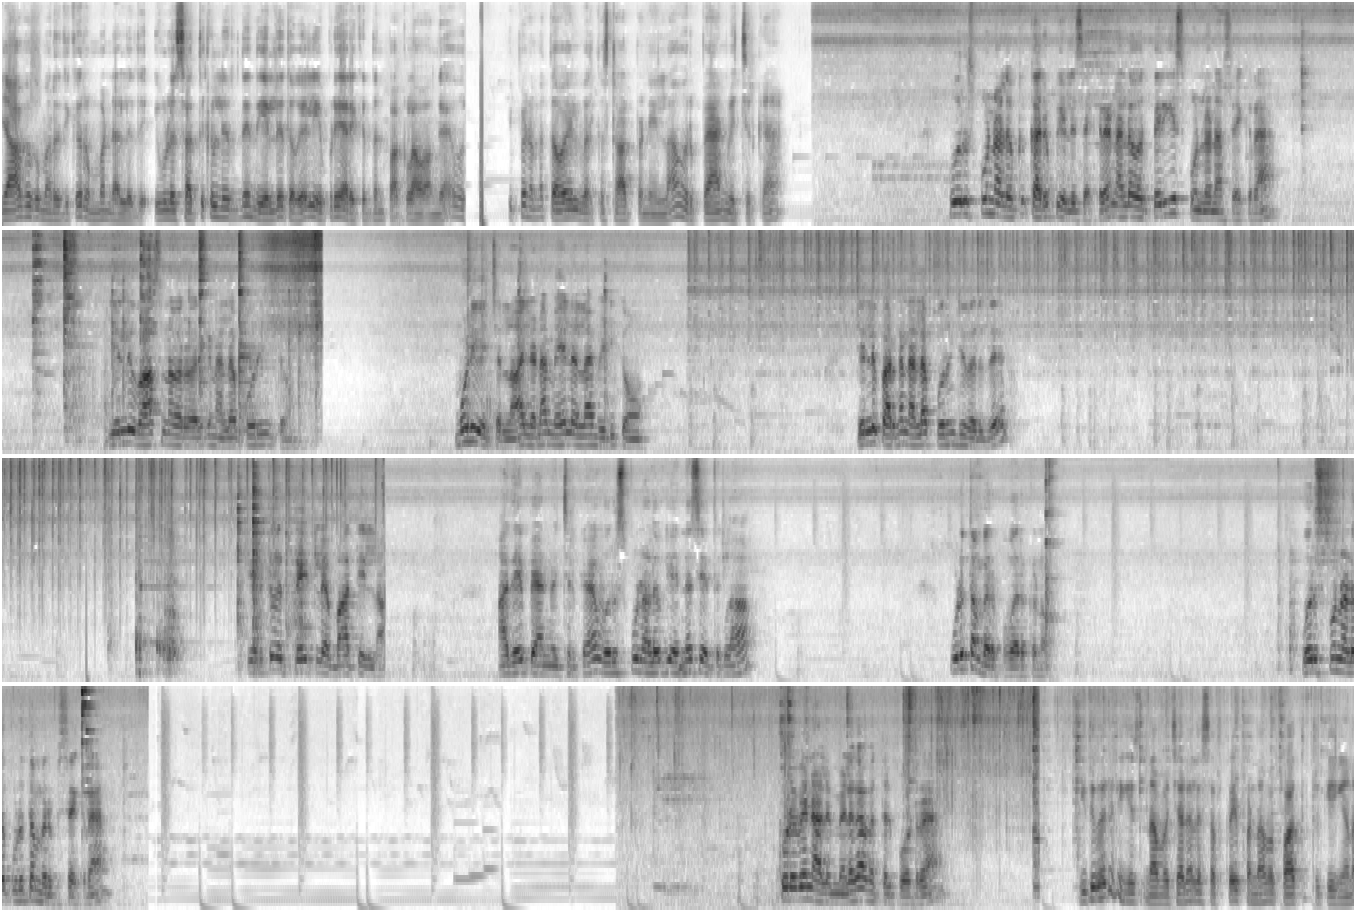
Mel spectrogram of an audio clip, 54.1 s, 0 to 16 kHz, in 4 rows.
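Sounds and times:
seeds crackling in a pan: 8.1s - 30.9s, 38.5s - 42.0s, 46.7s - 54.0s.

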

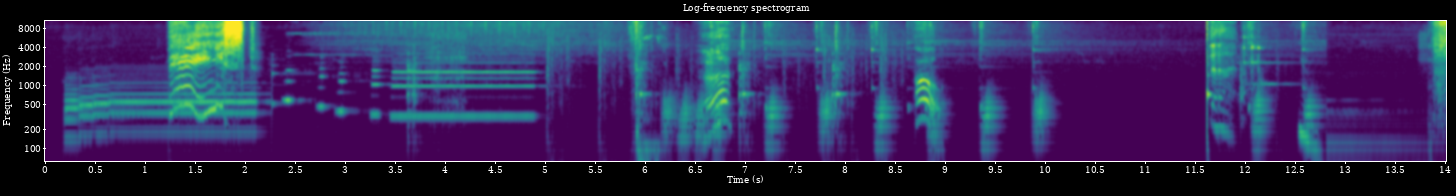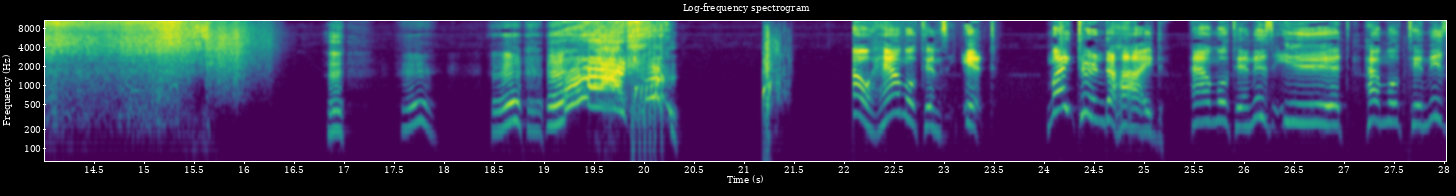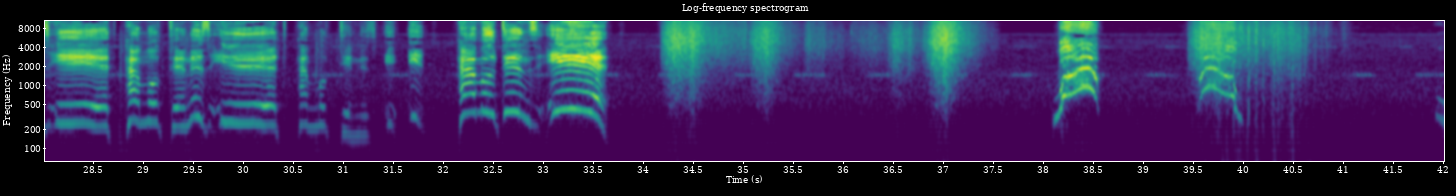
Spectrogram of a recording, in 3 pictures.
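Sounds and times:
cartoon beast vocal outburst: 19.0s - 20.4s.

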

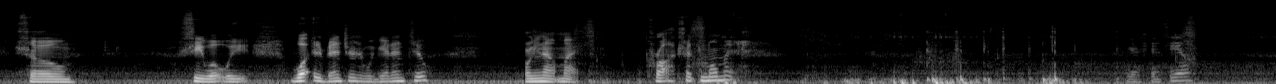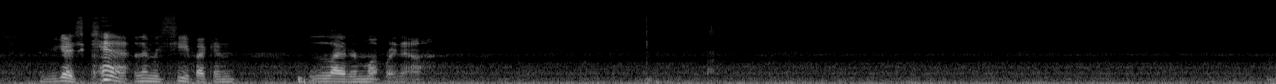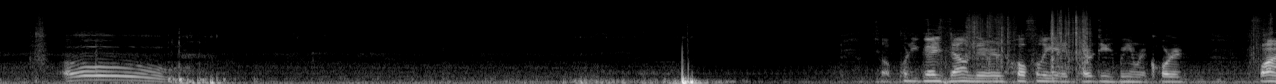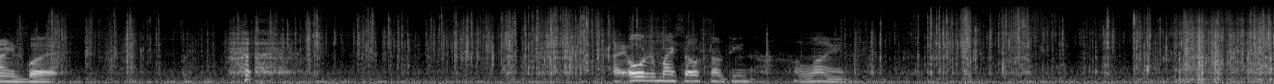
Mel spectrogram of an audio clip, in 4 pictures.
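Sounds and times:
car cabin hum: 0.0s - 51.0s
plastic package crinkling: 35.0s - 36.6s, 38.0s - 45.6s, 46.6s - 51.0s.

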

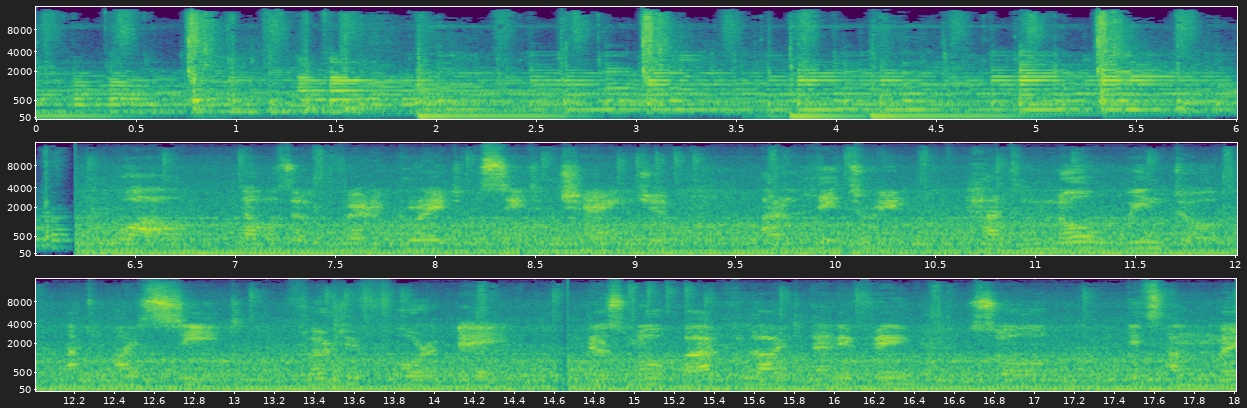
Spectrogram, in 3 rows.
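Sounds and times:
background music: 0.0s - 18.0s
airliner cabin drone: 6.2s - 18.0s
man talking: 6.2s - 18.0s.

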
